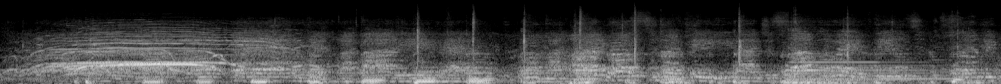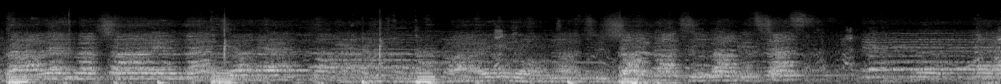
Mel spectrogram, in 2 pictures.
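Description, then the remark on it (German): A concert crowd cheers loudly and continuously, with whoops and shouts rising over a dense roar, while music with strong beats plays underneath; recorded from the side of the concert. “Aber wir hören mal rein, wie sich das angehört hat.”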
